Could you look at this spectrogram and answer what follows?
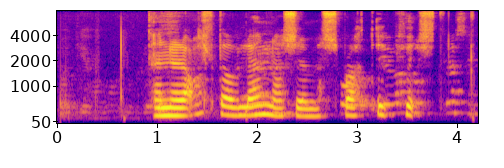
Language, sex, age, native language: Icelandic, male, 12, Icelandic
